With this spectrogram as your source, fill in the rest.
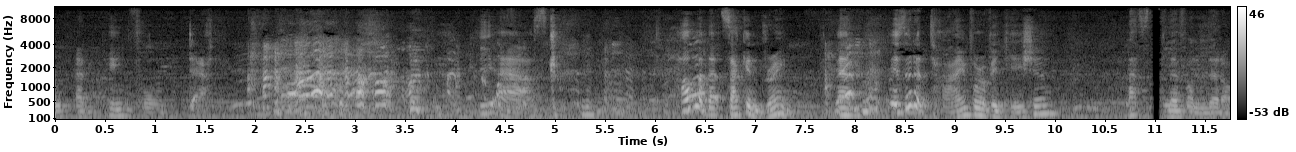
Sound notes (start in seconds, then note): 10.0 laughter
